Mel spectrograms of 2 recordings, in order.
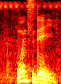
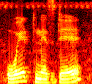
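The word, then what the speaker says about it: Wednesday: তারপর হচ্ছে ওয়েন্সডে, ওয়েন্সডে, ওয়েন্সডে, নট ওয়েডনেসডে।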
